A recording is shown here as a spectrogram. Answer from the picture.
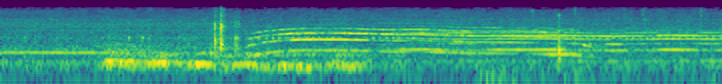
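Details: Cats in a fierce fight: one long, steady, harmonic yowl that starts at about one second and is held, slightly wavering, to the end, with a short sharp click near the onset.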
